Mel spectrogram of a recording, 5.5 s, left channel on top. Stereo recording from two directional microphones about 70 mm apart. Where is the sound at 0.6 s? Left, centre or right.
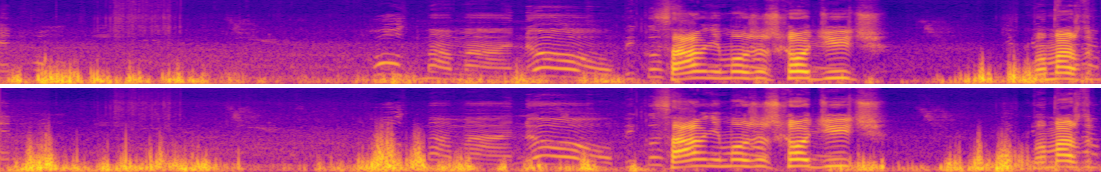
Left.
